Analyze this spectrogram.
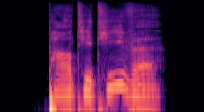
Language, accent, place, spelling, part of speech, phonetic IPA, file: German, Germany, Berlin, Partitive, noun, [ˈpaʁtitiːvə], De-Partitive.ogg
- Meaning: nominative/accusative/genitive plural of Partitiv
